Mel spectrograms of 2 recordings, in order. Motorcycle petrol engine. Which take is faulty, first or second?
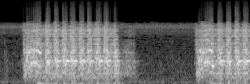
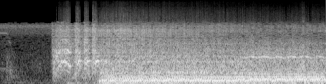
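first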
